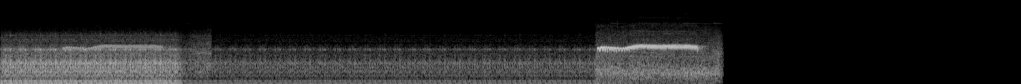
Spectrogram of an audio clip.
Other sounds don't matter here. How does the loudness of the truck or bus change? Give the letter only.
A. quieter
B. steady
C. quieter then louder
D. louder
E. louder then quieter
A.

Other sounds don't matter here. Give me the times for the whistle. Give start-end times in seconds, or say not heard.
0.6-2.1, 6.0-7.2.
